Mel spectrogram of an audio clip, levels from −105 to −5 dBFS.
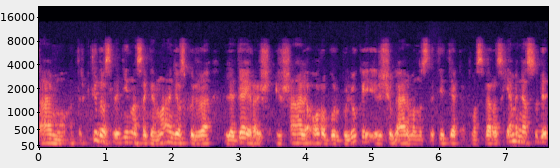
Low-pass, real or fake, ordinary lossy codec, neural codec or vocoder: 14.4 kHz; fake; AAC, 48 kbps; vocoder, 44.1 kHz, 128 mel bands every 256 samples, BigVGAN v2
